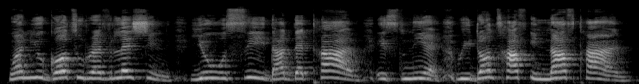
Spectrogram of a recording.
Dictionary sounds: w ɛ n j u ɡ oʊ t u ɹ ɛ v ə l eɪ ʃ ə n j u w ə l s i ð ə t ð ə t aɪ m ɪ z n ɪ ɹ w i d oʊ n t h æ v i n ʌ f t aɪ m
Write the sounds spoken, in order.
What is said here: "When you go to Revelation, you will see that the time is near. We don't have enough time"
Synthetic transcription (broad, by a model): w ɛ n j u ɡ oʊ t u ɹ ɛ v ə l eɪ ʃ ə n j u w ə l s i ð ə t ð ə t aɪ m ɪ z n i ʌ w i d oʊ n t h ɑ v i n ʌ f t aɪ m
